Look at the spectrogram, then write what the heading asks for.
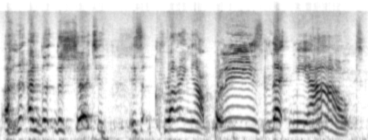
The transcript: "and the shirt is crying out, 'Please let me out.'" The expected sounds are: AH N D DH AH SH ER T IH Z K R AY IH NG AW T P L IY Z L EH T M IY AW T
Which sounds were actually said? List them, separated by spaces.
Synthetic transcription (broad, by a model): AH N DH DH AH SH ER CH IH Z K R AY IH NG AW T P L IY Z L EH T M IY AW T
